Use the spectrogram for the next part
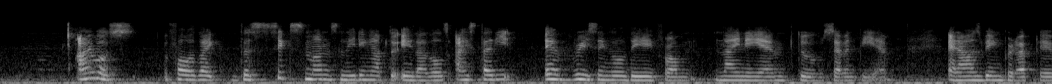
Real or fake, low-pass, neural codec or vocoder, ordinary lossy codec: real; 7.2 kHz; none; Opus, 16 kbps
